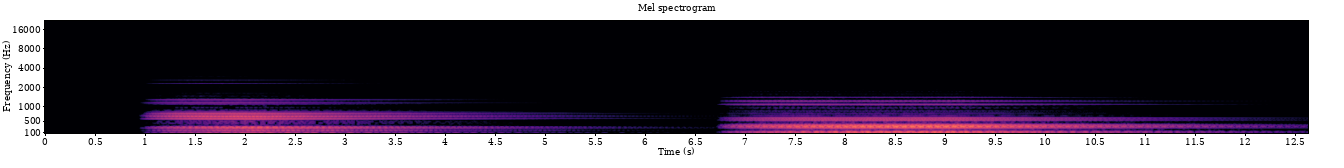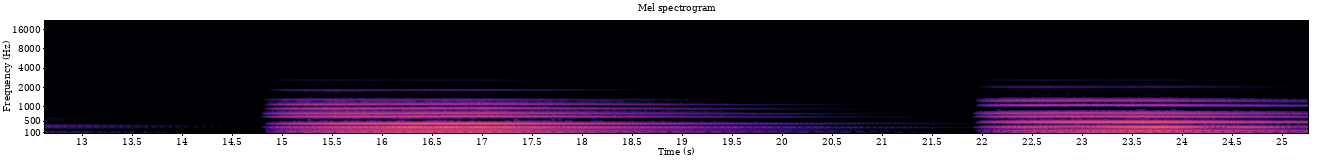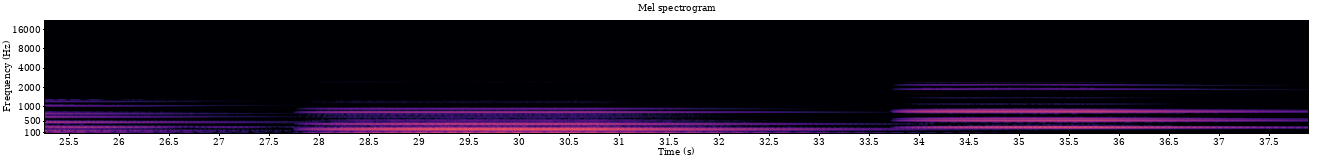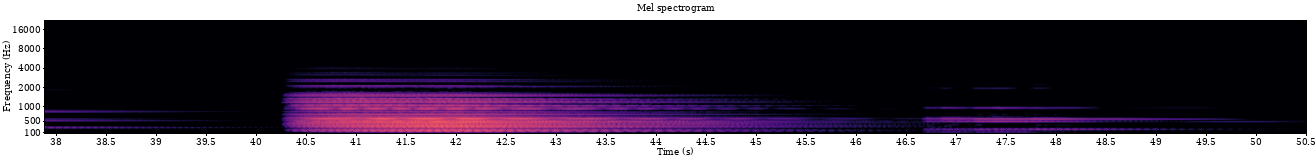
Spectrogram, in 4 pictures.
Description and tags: Eerie Spooky Horror Sound
An eerie high sound which can be used for horror or mystery.
scary, creepy, spooky, nightmare, mystery, ghost, haunted, eerie, horror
